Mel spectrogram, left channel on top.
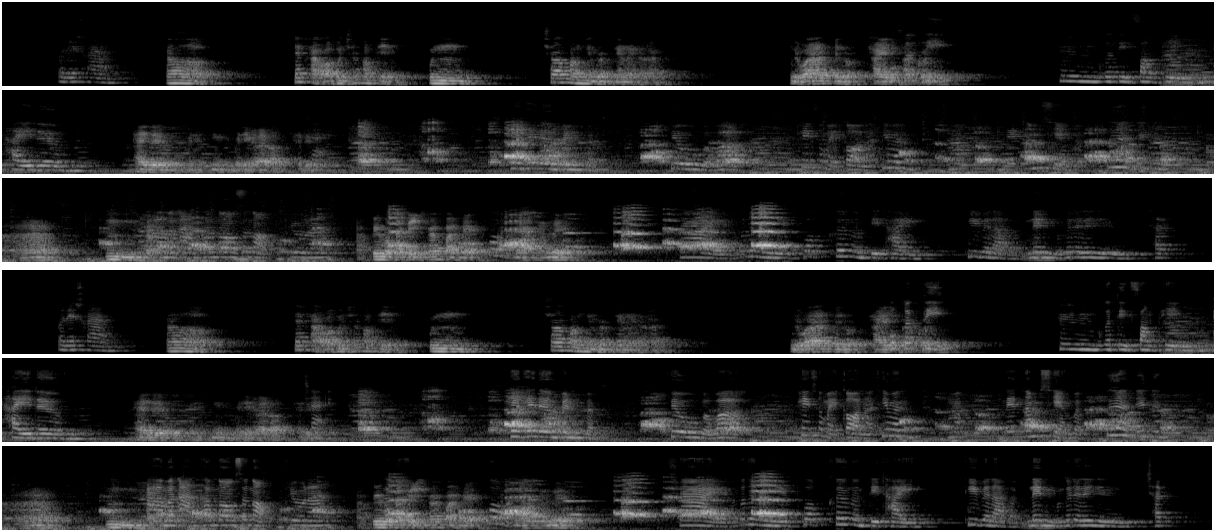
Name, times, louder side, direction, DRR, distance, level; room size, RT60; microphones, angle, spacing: voice 1, 0.6-1.1 8.9-9.4 10.6-12.9 15.2-15.4 17.2-18.1 18.8-19.6 20.1-21.3 21.6-21.7 22.1-23.8 25.7-27.5 28.0-28.5 29.1-29.4 30.9-33.4 33.9-36.0, right 3 dB, 40° right, 5 dB, 0.3 m, -37 dB
voice 2, 1.6-2.1 2.9-4.0 4.3-4.7 5.5-6.6 7.9-9.3 13.4-15.3 16.8-16.9 24.1-24.9 25.3-25.8 26.5-26.7 27.8-29.1 29.3-30.0 34.4-34.6, left 1 dB, 65° left, 1 dB, 0.7 m, -33 dB
sound 1, 11.6-27.6, left 1 dB, 85° left, 1.1 m, -45 dB
sound 2, 15.7-15.8 16.3-16.5 17.0-17.9 18.5-18.8 19.2-19.6 20.0-20.1 21.1-21.6 21.8-22.0 22.3-22.5 22.9-23.8 25.2-25.4 25.8-26.6 27.0-27.5 28.1-28.3 28.8-29.6 29.8-30.0 30.4-32.0, left 1 dB, 25° left, 0.7 m, -29 dB
4.1 x 2.4 x 2.3 m, 0.91 s
head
